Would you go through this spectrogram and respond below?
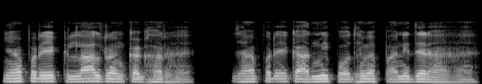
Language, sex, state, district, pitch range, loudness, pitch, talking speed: Hindi, male, Jharkhand, Palamu, 120-135 Hz, -17 LUFS, 130 Hz, 225 wpm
